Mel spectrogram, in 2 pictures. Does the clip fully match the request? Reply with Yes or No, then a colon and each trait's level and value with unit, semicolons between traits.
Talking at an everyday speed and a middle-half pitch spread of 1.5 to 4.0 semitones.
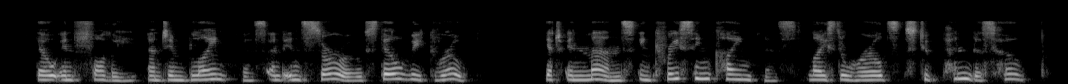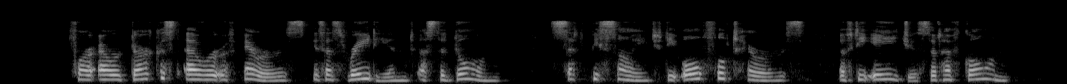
No: slow, 125 wpm; average, 3.2 semitones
